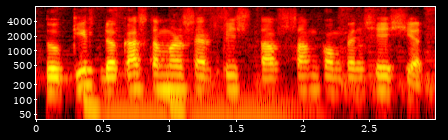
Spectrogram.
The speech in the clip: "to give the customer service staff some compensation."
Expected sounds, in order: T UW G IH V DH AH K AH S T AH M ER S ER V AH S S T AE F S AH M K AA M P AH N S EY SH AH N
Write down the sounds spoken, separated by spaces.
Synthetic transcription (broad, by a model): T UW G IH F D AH K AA S T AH M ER S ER F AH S S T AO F S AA M K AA M P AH N S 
